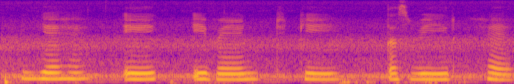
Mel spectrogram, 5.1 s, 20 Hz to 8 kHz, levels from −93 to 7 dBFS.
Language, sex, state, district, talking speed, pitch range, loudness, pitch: Hindi, female, Madhya Pradesh, Katni, 70 wpm, 200-225 Hz, -15 LUFS, 210 Hz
